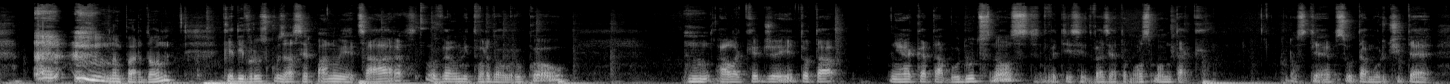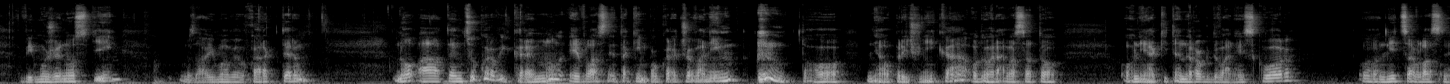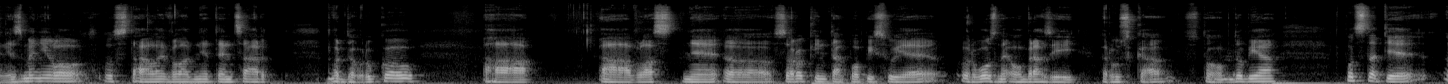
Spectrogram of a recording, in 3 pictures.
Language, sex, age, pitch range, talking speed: Slovak, male, 50-69, 115-130 Hz, 100 wpm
